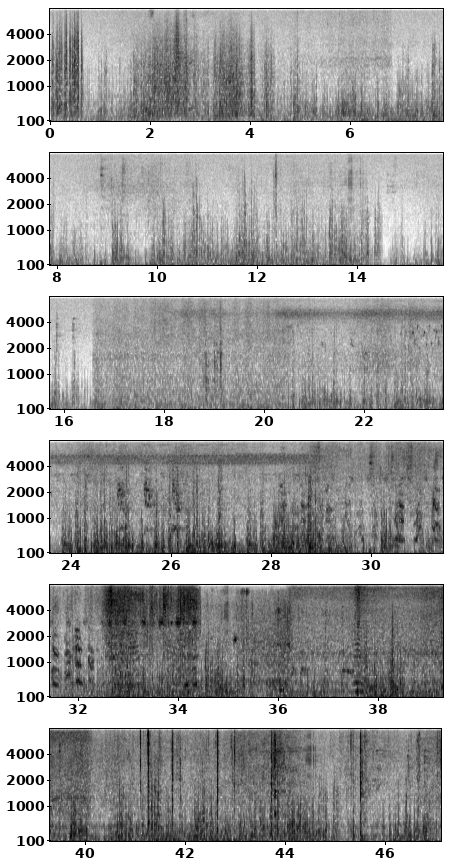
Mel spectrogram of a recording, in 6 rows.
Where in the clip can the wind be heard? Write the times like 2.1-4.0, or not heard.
0.0-47.0.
